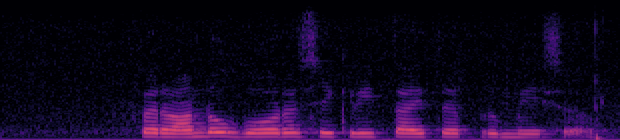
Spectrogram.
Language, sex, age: Afrikaans, female, 19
